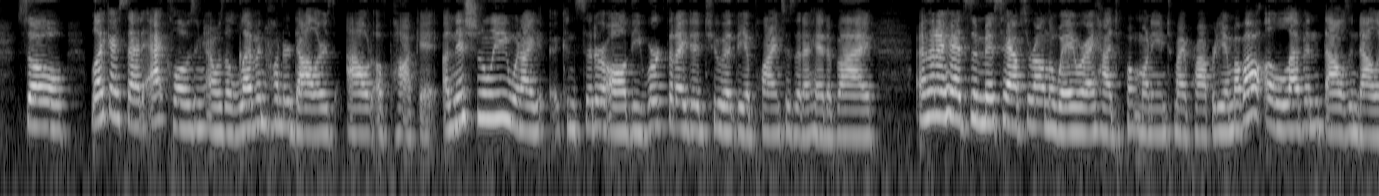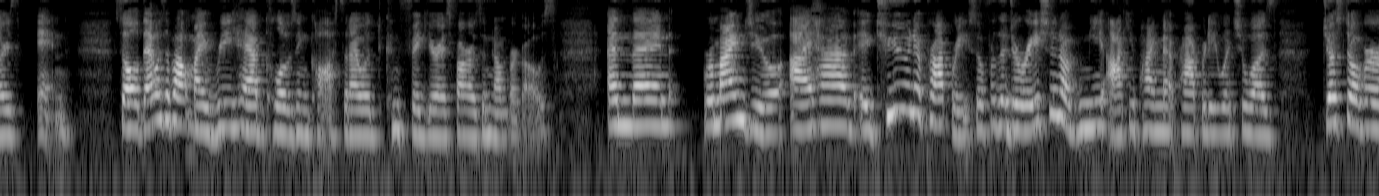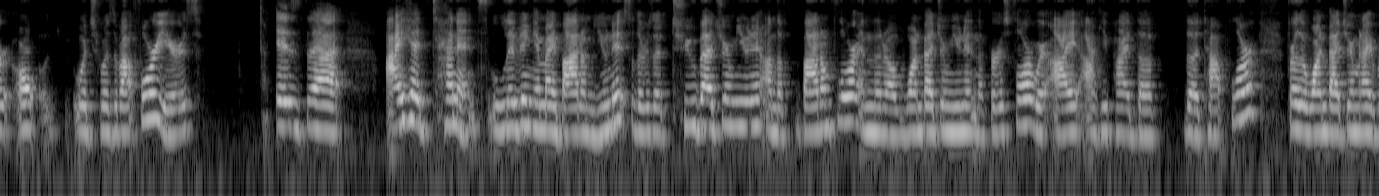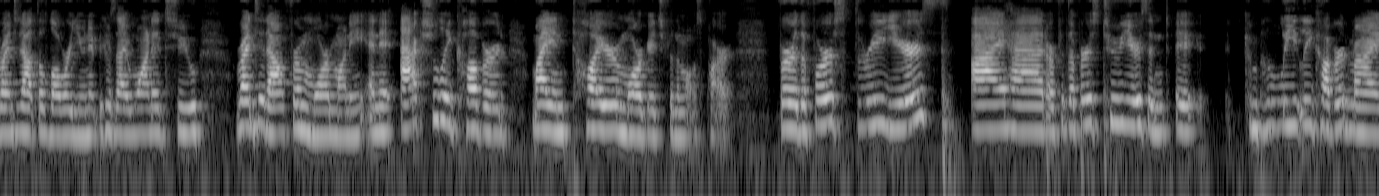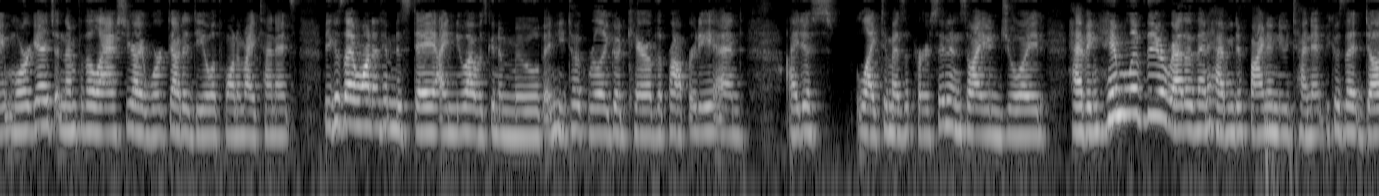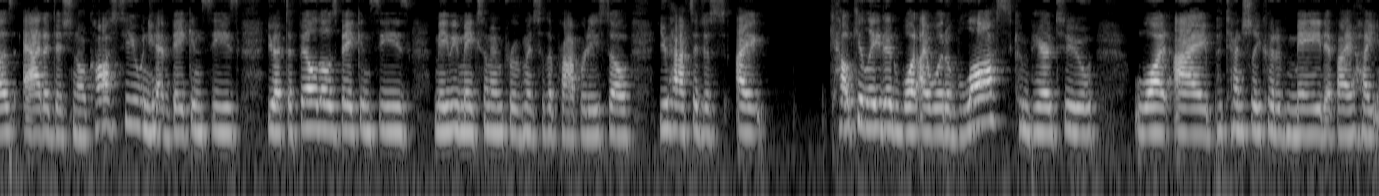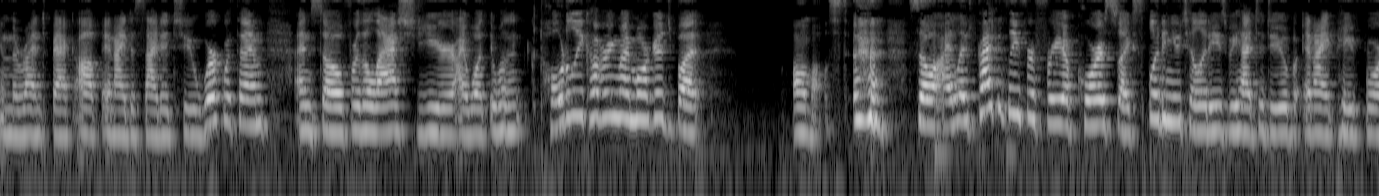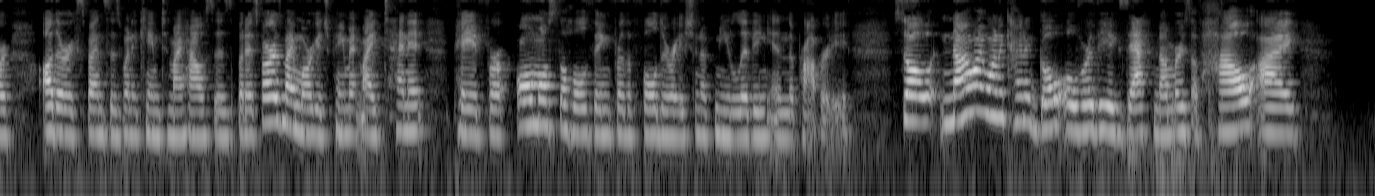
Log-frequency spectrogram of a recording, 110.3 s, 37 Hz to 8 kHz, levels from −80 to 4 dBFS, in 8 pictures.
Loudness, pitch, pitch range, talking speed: -25 LUFS, 215 Hz, 200-245 Hz, 210 wpm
